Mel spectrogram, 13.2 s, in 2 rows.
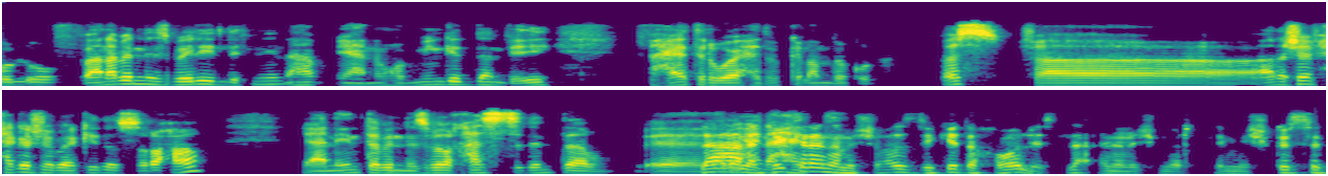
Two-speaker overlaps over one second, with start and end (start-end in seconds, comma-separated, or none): none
